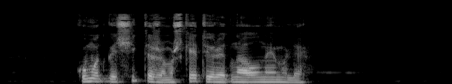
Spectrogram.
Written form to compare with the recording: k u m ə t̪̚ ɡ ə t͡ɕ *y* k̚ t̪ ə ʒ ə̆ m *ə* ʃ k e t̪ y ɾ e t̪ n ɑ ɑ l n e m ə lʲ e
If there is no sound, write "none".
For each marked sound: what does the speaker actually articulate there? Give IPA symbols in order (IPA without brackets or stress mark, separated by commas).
i, ə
